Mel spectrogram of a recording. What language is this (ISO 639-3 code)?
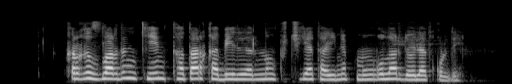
uig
